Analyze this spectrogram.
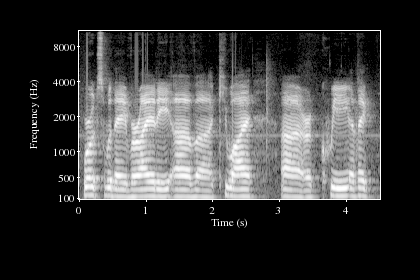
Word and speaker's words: Qi: We'll show you how that works with a variety of QI or Qi, I think it's pronounced, chargers.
